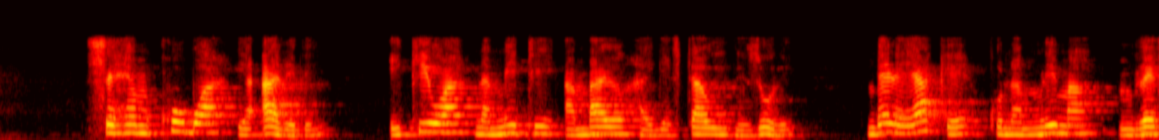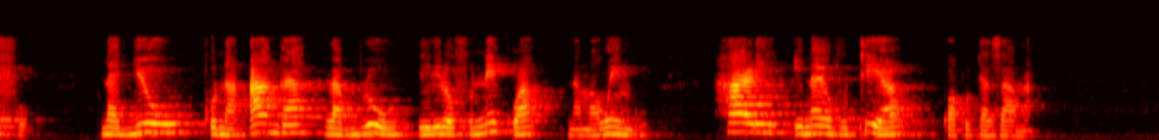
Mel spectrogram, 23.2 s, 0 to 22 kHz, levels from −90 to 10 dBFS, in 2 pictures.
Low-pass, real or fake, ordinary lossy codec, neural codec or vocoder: 7.2 kHz; real; Opus, 32 kbps; none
